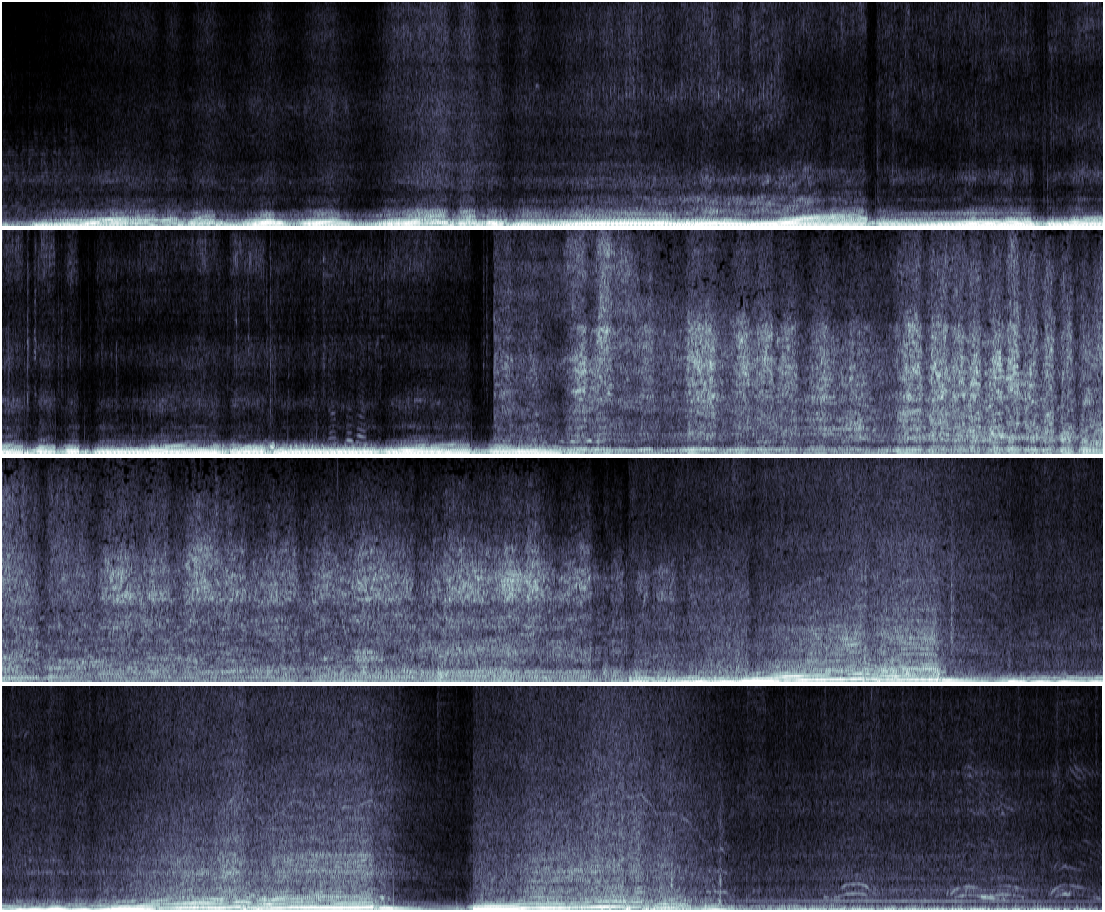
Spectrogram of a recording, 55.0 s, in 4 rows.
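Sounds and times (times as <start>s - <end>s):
off-road vehicle engine pulling uphill: 0.0s - 55.0s
engine revving hard: 0.7s - 50.5s.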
